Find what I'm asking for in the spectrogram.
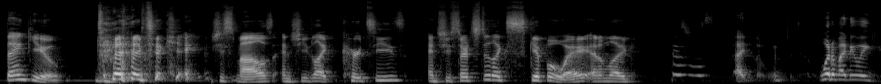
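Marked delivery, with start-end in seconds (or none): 0.1-1.9 giddy laugh. Retold or imitated. Flustered thanks, then laughing. 6.7-8.7 flustered panic. Retold or imitated. Panicking at his own flop.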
